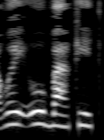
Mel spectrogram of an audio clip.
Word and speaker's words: V587: Đúng là đủ loại sở thích, V587 đọc là uy u bà kỳ tức là uy vũ khí phách.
